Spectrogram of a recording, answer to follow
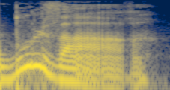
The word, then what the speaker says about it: boulevard: Un boulevard, final D, not pronounced.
